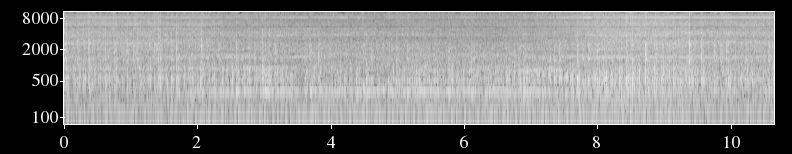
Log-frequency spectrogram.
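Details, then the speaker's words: Mercedes CLS63 with M156 V8 at idle: irregular light knocking, about two per second, like a rod knock. Replacing the water pump didn't fix it; the alternator is now suspected, cause not confirmed. "So this a quick update on this. My buddy CLS63, and we got this like rod knocking type of noise."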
